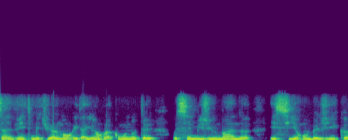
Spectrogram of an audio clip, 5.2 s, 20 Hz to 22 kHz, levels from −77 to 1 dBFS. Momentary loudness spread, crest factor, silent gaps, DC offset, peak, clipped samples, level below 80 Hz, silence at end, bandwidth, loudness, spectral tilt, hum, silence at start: 6 LU; 12 dB; none; under 0.1%; 0 dBFS; under 0.1%; -44 dBFS; 0 s; 7.6 kHz; -12 LUFS; -5.5 dB/octave; none; 0 s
